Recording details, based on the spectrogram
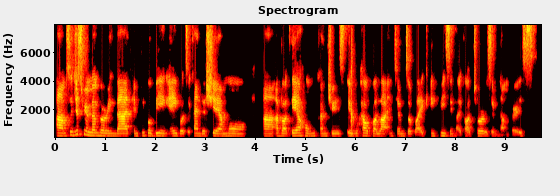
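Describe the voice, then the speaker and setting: A woman's voice: on the low side, level tone, normal speed, creaky, fairly bright tone, poor audio. A young woman from Tanzania, a business founder, talking casually in an interview with many fillers and restarts.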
